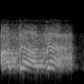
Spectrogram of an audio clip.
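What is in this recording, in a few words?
Turkish bailout, mood med, speech; War Thunder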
